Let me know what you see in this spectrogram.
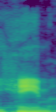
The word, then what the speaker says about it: Haim: Next one is spelled H-A-I-M. I'm going to say it's, because it can't just be Haim. I'm going to say it's Haim. – Oh, very good. You got that one exactly right.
